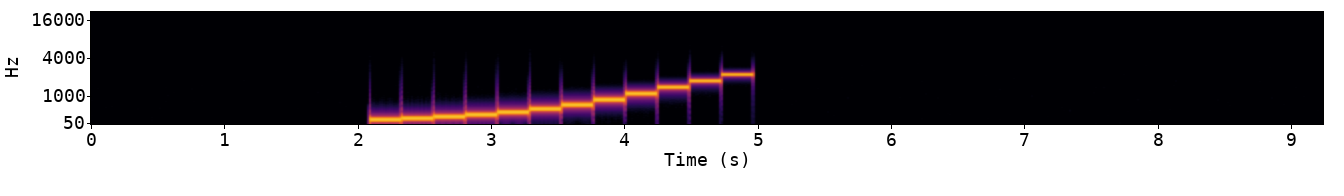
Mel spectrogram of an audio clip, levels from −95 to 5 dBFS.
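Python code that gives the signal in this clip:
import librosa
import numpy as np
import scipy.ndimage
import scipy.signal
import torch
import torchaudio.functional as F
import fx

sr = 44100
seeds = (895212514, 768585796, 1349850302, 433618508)

y = fx.stepped_sweep(sr, from_hz=174.0, direction='up', per_octave=3, tones=12, dwell_s=0.24, gap_s=0.0, level_db=-7.5)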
